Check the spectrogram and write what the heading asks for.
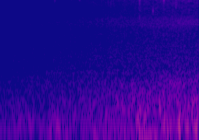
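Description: Soft, steady rain hisses throughout, over a low, rolling rumble like thunder. The sound stays fairly quiet and even for the couple of seconds, with no voices.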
